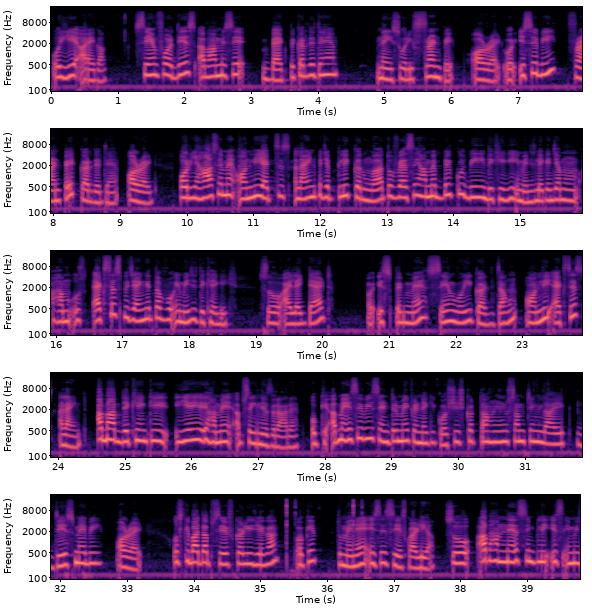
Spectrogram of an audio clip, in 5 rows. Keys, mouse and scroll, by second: 0.2-0.5 scroll up 1, 0.7 middle click, 0.9-1.4 scroll up 1, 1.4 click, 2.3 click, 2.9 click, 3.3 click, 3.9 middle click, 4.7 middle click, 5.0 scroll up 1, 7.5 click, 8.1-9.3 middle drag, 11.9 click, 12.9 middle click, 13.6-16.1 middle drag, 16.1 click, 17.3 middle click, 18.1 click, 19.3 click, 21.1 middle click, 21.9 click, 29.3 g, 31.3 g, 37.7 middle click, 38.9 click.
